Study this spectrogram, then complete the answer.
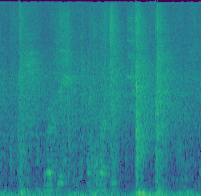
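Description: Feet thud on a soft mat.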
